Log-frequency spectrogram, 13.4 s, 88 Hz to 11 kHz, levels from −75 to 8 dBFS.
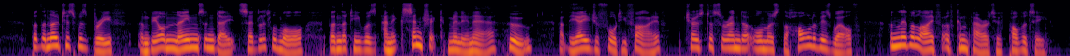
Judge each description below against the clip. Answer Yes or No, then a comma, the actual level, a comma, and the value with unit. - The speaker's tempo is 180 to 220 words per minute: Yes, average, 195 wpm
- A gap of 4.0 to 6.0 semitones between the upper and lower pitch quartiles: Yes, average, 4.7 semitones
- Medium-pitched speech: Yes, medium, 160 Hz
